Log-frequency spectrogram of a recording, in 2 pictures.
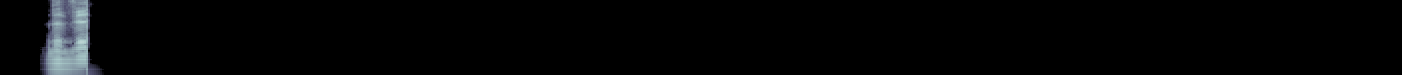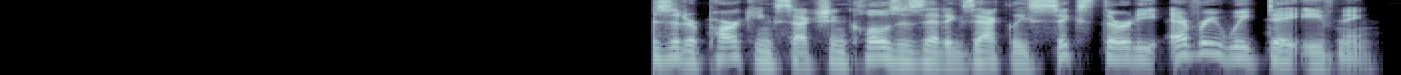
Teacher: use a strong falling intonation on exactly 6:30 to emphasize the deadline and ensure you don't drop the C in closes.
